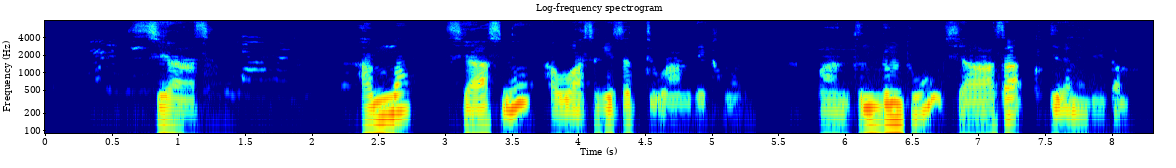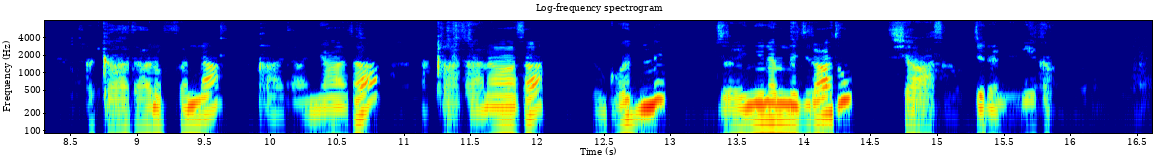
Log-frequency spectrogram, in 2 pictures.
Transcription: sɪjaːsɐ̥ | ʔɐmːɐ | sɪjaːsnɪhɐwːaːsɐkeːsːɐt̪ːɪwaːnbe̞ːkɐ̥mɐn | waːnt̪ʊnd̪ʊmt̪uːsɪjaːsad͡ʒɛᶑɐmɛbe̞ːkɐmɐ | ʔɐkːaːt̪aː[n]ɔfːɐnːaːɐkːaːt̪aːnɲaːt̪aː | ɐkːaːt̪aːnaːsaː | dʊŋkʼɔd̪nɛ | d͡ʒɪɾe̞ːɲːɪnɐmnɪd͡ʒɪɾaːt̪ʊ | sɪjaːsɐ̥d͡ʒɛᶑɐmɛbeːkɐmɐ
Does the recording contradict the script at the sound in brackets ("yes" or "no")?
no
